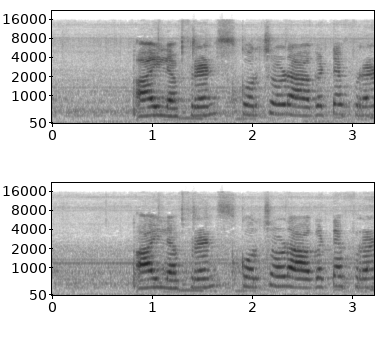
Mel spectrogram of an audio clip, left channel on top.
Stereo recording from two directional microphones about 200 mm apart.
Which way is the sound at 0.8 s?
40° left (ahead or behind).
